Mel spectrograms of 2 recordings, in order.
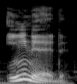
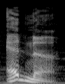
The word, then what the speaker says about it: Enid: It all started with his unique and utterly endearing pronunciation of the name Enid. He says it with such a thick distinctive accent that it sounds more like Edna or Annit and it absolutely sends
